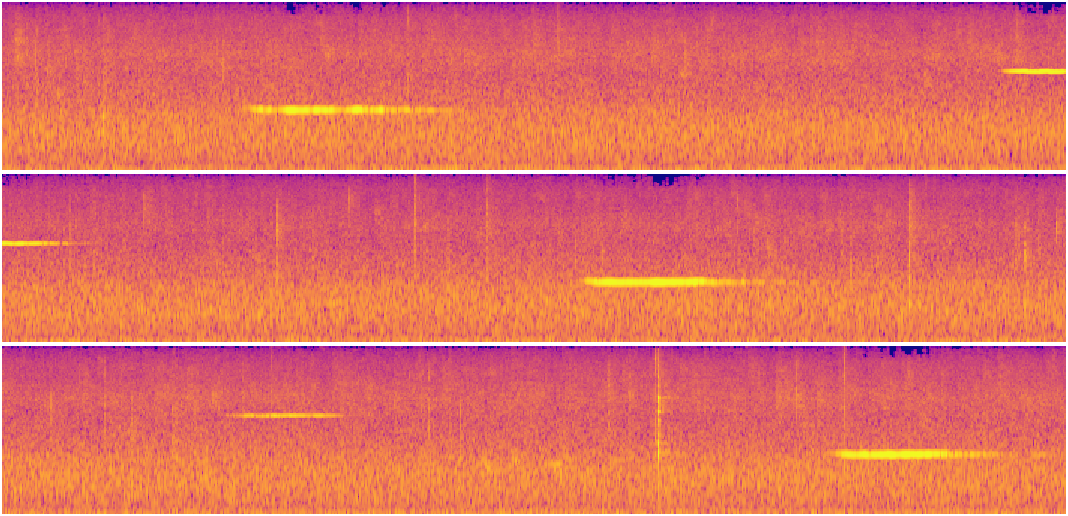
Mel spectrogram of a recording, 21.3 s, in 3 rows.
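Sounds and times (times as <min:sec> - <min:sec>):
rain falling: 0:00.0 - 0:21.2
White's thrush song: 0:01.6 - 0:03.0, 0:11.0 - 0:12.2, 0:19.7 - 0:21.0.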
